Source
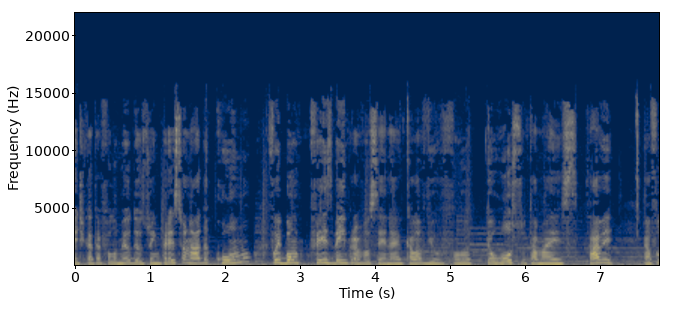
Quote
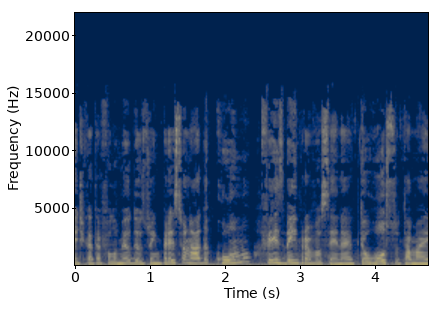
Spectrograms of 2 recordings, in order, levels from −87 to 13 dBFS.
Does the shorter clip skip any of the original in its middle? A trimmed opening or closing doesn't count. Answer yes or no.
yes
